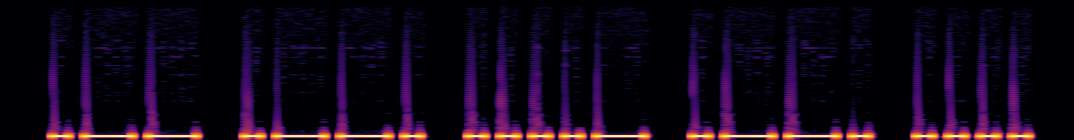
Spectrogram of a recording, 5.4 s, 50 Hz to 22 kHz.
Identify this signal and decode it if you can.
Morse code, heard as a keyed tone, about 15 wpm, 700 Hz. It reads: WP4PH
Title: USA Call Signs - 6 Characters - 8x Character Spacing - 15wpm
